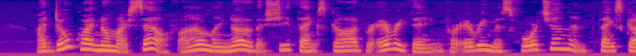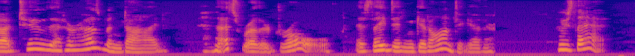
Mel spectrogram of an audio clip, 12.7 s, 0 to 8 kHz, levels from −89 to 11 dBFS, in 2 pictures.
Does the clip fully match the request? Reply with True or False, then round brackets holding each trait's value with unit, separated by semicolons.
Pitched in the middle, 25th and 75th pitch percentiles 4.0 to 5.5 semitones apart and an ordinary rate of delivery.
False (200 Hz; 5.0 semitones; 175 wpm)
